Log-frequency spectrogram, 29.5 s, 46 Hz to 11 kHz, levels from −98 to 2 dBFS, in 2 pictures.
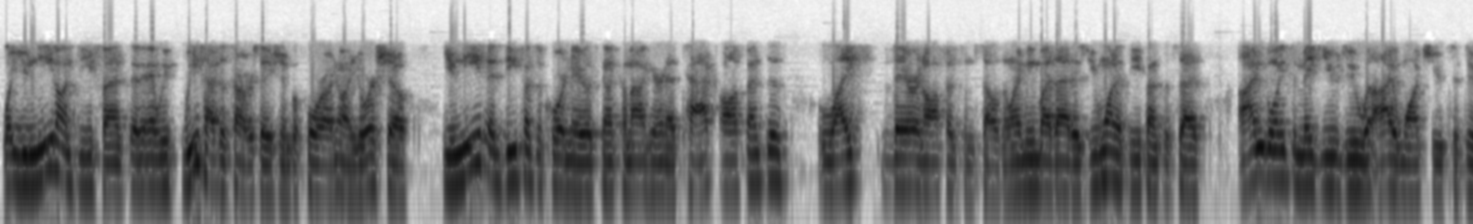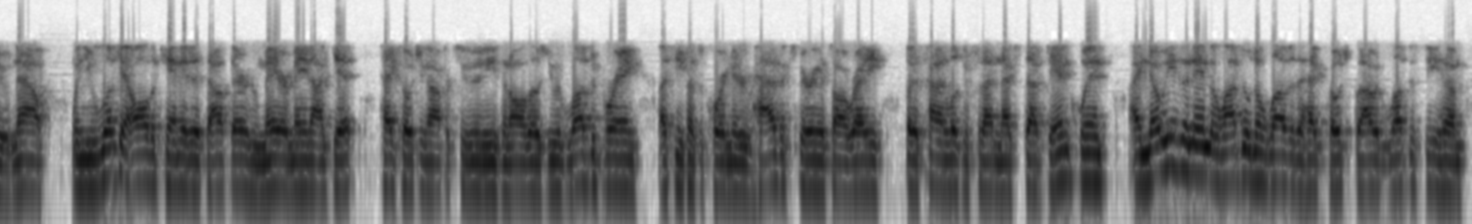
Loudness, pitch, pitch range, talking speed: -12 LUFS, 110 Hz, 105-120 Hz, 255 wpm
